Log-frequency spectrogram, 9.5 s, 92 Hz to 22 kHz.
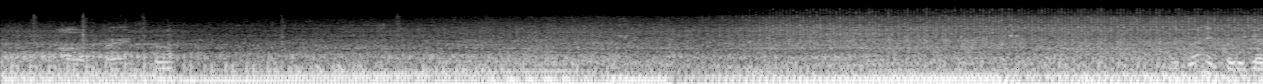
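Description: A 1991 Nissan 300ZX twin turbo engine runs steadily, a deep, loud, close rumble with a fairly even idle throughout and slight changes in pitch, with a voice speaking over it.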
